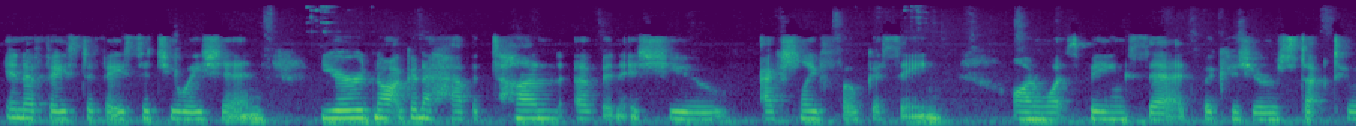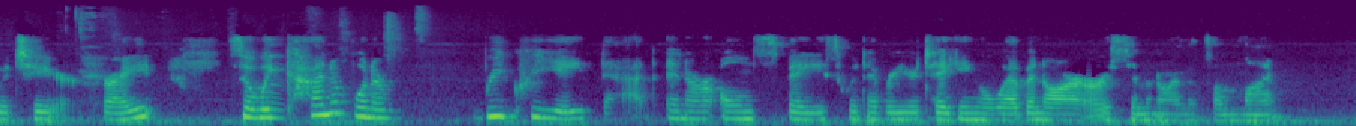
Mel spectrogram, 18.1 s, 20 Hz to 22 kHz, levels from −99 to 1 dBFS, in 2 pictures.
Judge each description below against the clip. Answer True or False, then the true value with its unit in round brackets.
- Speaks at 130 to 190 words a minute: True (170 wpm)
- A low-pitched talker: False (190 Hz)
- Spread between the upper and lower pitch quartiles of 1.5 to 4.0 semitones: True (3.2 semitones)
